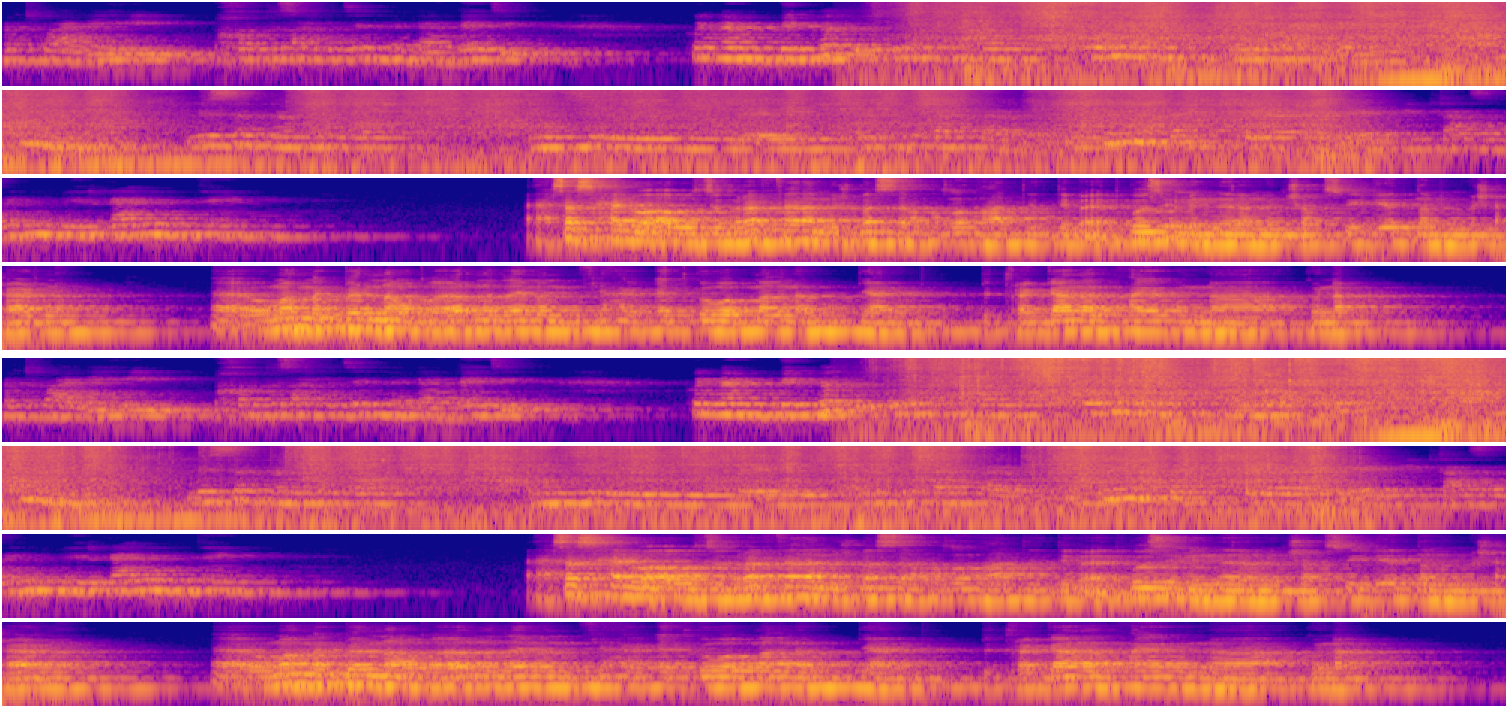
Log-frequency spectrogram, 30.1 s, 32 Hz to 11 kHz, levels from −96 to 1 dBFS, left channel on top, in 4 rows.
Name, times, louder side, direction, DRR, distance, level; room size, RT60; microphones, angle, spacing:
voice 1, 0.0-2.6 2.8-3.0 3.4-8.1 8.4-9.5 9.9-16.3, equal, 10° right, -9 dB, 0.9 m, -34 dB
sound 1, 4.1-14.4, right 4 dB, 50° right, 0.5 m, -29 dB
voice 2, 17.7-23.0 23.6-29.3, left 1 dB, 30° left, 2 dB, 0.4 m, -25 dB
4.8 x 2.1 x 3.4 m, 1.1 s
head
